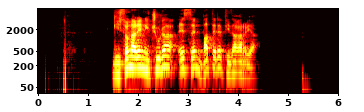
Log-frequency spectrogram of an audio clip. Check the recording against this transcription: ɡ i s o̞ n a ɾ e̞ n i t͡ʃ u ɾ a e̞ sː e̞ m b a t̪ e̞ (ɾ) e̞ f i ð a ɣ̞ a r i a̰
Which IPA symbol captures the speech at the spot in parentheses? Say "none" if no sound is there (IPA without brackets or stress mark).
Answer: ɾ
